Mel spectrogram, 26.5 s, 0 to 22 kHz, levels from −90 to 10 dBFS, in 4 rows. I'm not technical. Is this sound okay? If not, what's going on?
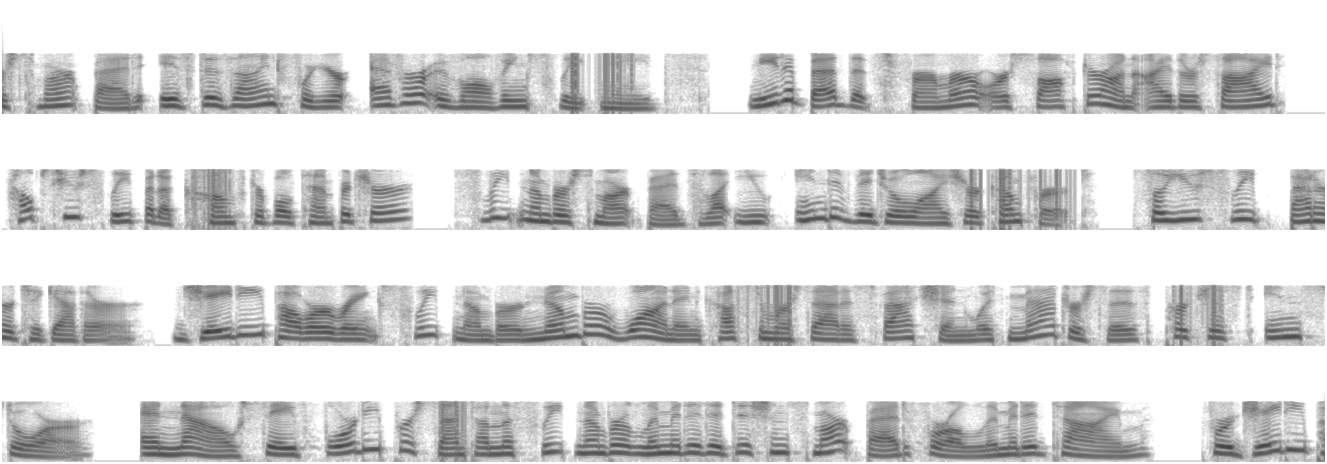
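No. There are bit errors on a digital phone line: stray flipped bits in the telephone signal each corrupt a single sample, producing short bursts of sharp ticks and crackle over the speech at 2.8, 7.6, 11.5 (after "let you individualize"), 16.9, 19.1 and 22.0 seconds.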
